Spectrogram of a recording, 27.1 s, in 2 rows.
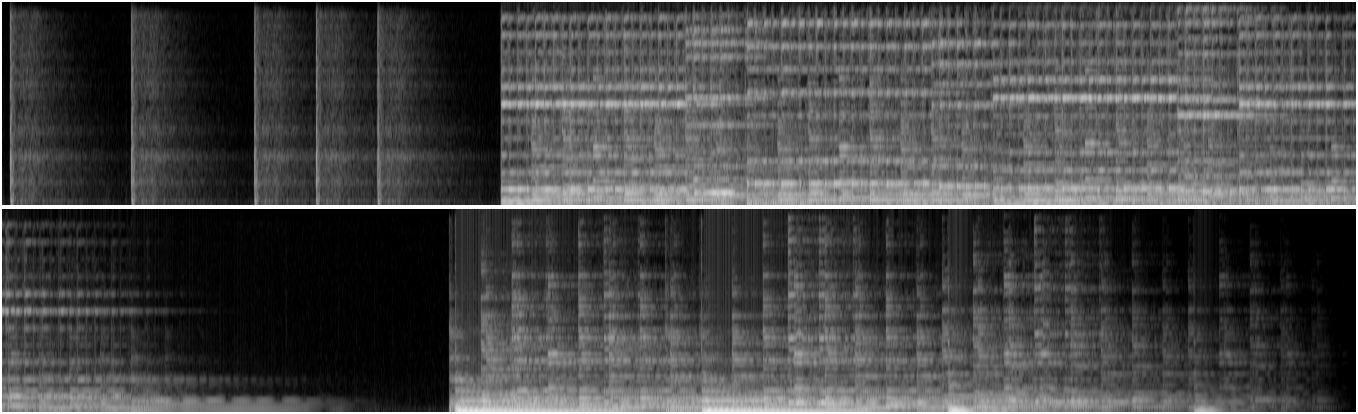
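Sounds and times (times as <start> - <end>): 
lead melody: 5.0 - 16.5, 18.0 - 25.8.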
